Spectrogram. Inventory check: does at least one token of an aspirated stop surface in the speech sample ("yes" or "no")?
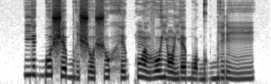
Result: no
